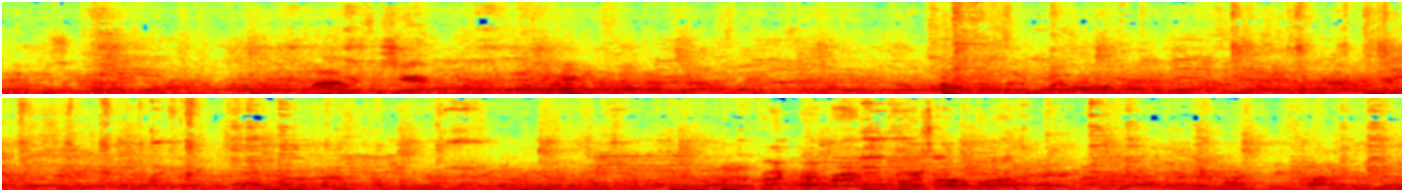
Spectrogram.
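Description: Salad servers clink against a wooden bowl.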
